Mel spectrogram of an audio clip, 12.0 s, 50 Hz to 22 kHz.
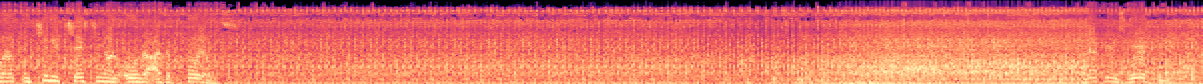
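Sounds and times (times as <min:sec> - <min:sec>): car engine idling with misfire: 0:00.0 - 0:12.0.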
